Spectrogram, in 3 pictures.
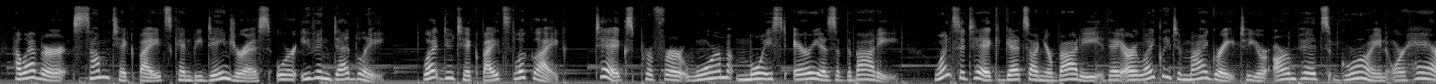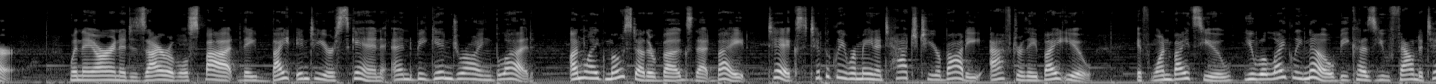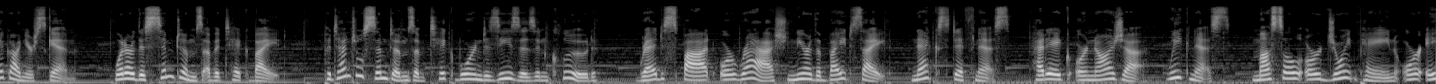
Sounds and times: Music: 0.0 - 43.0
Speech: 0.2 - 14.5, 15.1 - 43.0.

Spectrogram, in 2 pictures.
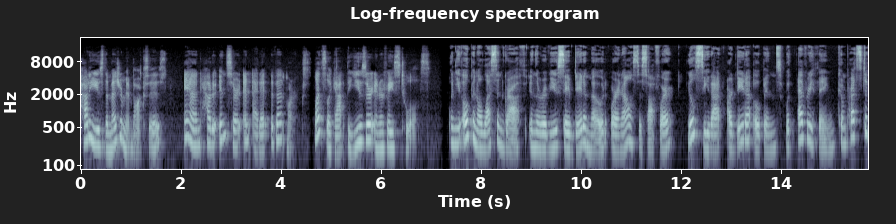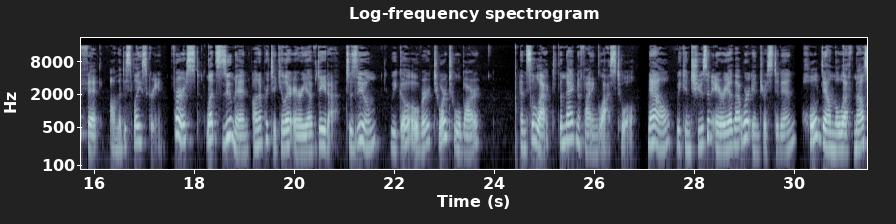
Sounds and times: Speech: 0.0 - 23.8, 24.5 - 31.4.

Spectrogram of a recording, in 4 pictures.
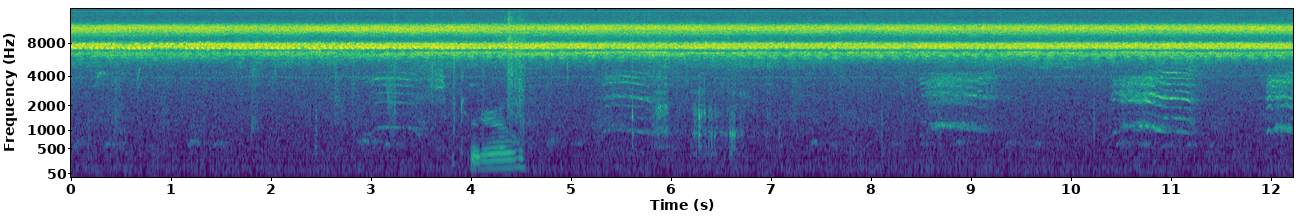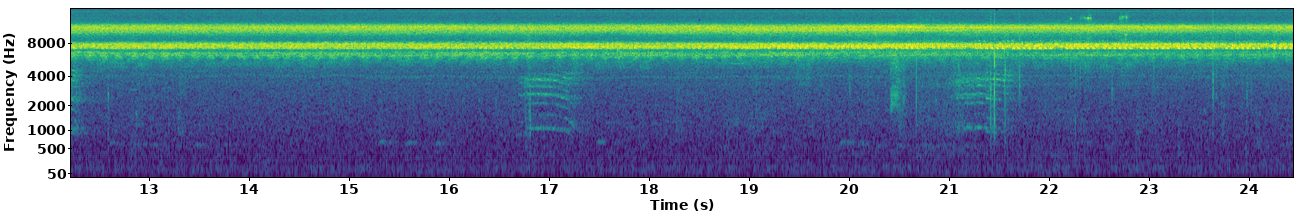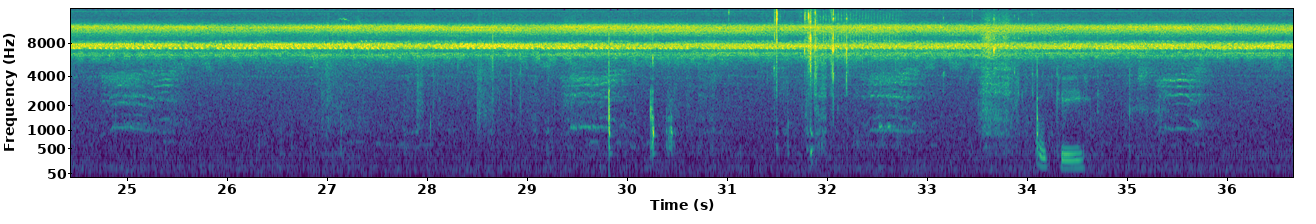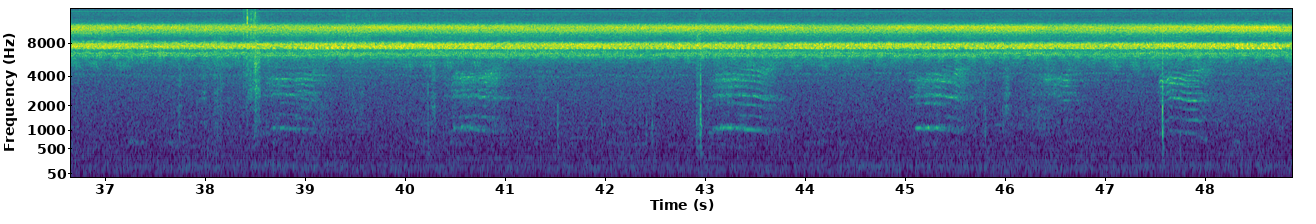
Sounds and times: Insect: 0.0 - 48.8
Outside, rural or natural: 0.0 - 48.8
Goat: 2.8 - 4.6, 5.2 - 6.8, 8.5 - 9.4, 24.7 - 25.6, 29.0 - 30.6, 31.8 - 34.6, 38.5 - 39.2, 45.0 - 46.8
Speech: 3.8 - 4.6, 34.1 - 34.7.

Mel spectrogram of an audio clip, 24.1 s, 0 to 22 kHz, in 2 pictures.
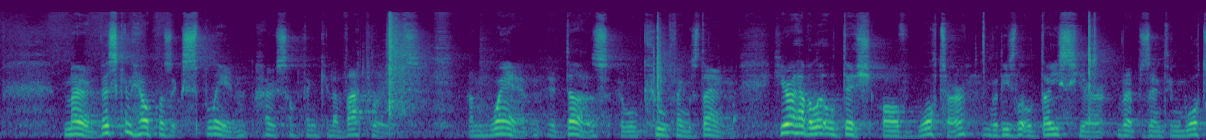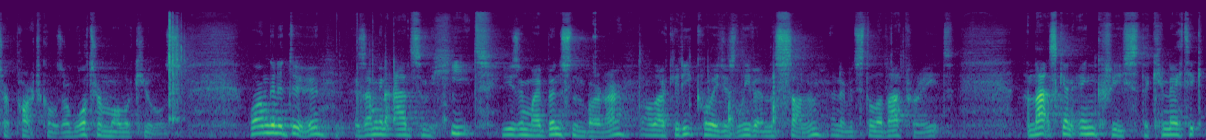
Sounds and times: Speech: 0.6 - 13.9, 14.6 - 21.6, 22.3 - 24.1.

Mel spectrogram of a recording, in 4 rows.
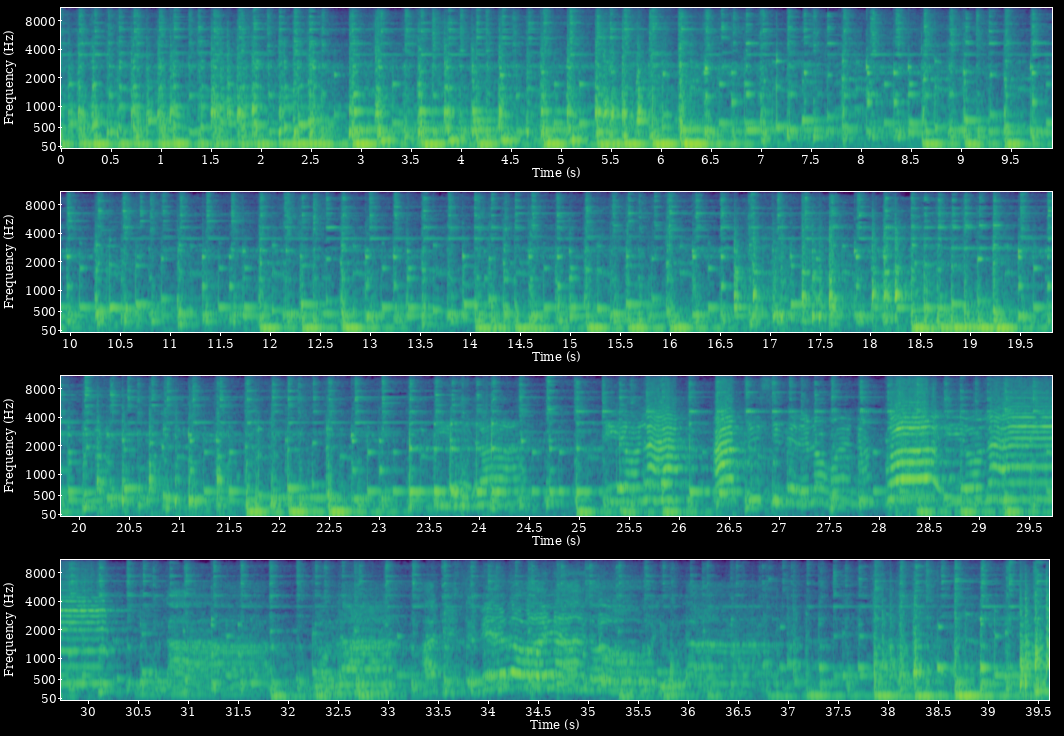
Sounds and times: Glockenspiel: 0.0 - 39.6
Marimba, xylophone: 0.0 - 39.6.

